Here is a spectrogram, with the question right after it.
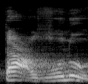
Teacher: ضاد حروف مستعلیہ میں سے ہے، اسے پر پڑھیں گے موٹا کر کے۔ لو یہاں پر واو مدہ ہے، 1 الف کے برابر کھینچ کر پڑھیں گے۔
